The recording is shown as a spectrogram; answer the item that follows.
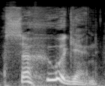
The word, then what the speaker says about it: Sahuagin: and today we're gonna talk about Sahu again which until recently until Matt Mercer and Marissa ray did their pronunciations on D&D beyond I called Suhag when there's a reason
